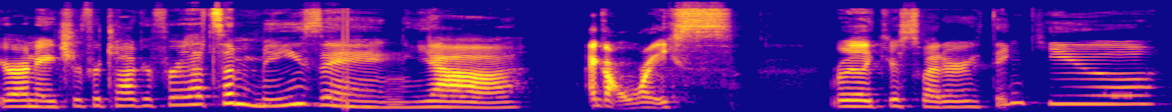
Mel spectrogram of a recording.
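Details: Young woman with Tourette syndrome who says she tics until falling asleep and can suppress tics only with difficulty; repeated phrases occur among normal speech during a livestream; vocal tics (Tourette syndrome).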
